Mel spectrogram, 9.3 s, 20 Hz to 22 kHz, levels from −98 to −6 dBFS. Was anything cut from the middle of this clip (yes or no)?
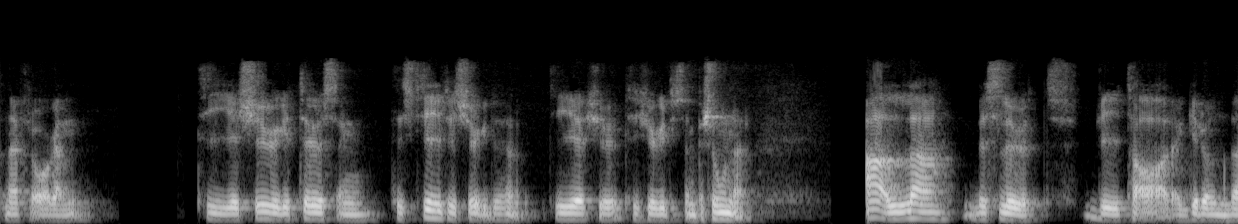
no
